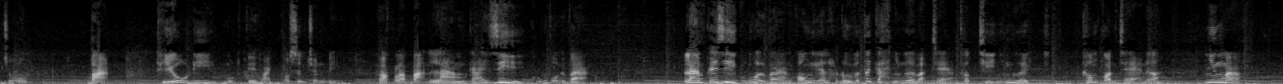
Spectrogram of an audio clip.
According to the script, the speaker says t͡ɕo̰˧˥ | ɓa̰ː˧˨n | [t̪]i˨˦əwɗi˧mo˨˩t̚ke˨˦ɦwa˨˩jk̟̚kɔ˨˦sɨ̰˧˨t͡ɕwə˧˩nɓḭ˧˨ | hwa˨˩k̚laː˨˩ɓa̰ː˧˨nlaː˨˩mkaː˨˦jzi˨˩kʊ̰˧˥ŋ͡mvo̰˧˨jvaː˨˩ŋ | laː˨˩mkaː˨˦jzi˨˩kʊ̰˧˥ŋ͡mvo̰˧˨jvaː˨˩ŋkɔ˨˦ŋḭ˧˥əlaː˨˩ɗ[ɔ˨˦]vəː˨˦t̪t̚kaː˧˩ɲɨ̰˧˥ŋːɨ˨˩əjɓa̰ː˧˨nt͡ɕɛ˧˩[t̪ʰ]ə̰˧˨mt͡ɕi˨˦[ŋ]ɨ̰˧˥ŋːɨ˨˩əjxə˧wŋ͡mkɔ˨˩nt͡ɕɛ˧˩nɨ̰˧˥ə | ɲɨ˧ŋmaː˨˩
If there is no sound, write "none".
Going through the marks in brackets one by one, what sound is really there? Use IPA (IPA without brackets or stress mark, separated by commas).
t̪ʰ, o˨˦, t̪ʰ, ɲ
